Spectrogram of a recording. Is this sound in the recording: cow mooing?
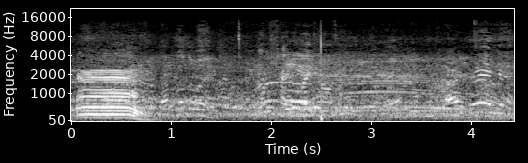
yes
